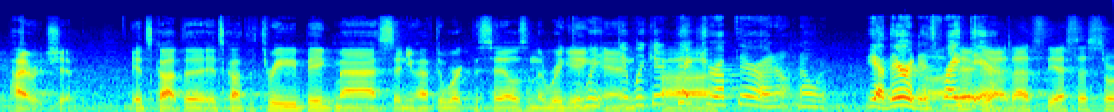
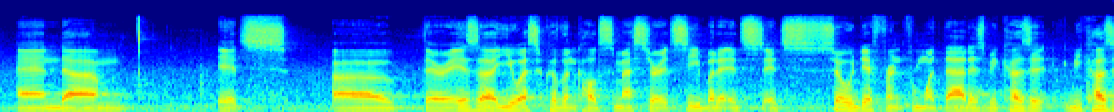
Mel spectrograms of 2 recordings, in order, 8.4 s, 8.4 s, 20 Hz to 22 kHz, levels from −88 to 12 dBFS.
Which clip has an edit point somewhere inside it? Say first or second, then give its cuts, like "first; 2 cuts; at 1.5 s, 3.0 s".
first; 1 cut; at 4.2 s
